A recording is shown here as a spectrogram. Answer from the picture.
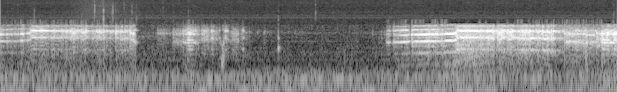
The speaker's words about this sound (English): Wow, it sounds a little bit like a peacock from what I can hear. But That is the Gavia immer, or common loon, which in Europe it's known as the Great Northern Diver.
